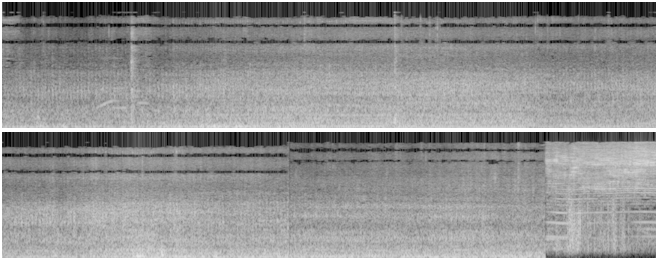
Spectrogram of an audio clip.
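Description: Toyota forklift's engine running steadily, with a few short knocks, the loudest about eight seconds in.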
